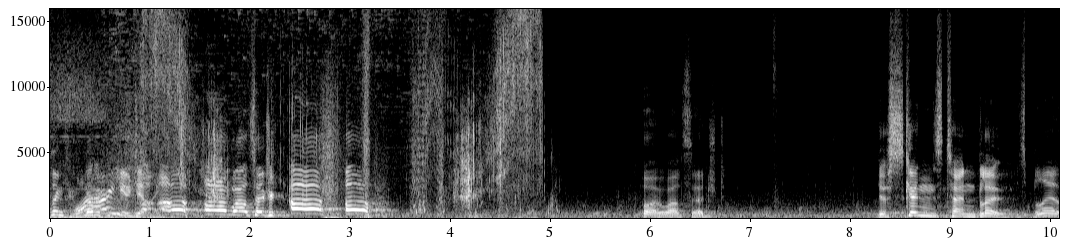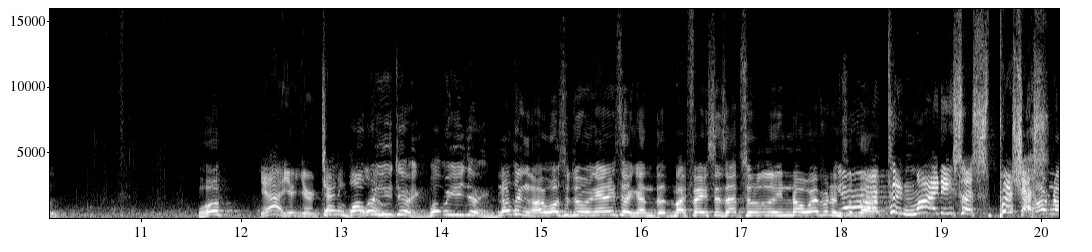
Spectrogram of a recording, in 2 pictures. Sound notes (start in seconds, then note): 4.0 slurp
